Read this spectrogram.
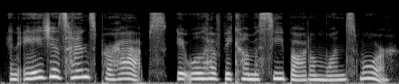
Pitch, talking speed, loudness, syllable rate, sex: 255 Hz, 195 wpm, -14 LUFS, 5.1 syllables/s, female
